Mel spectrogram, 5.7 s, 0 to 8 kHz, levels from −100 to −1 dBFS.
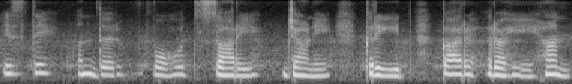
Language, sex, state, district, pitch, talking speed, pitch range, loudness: Punjabi, female, Punjab, Kapurthala, 235 Hz, 105 wpm, 215-255 Hz, -21 LUFS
